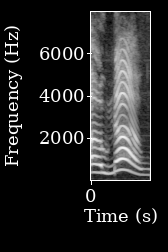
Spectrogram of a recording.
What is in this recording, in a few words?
take cover, Kidz; Worms Armageddon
